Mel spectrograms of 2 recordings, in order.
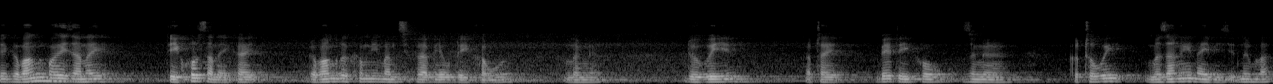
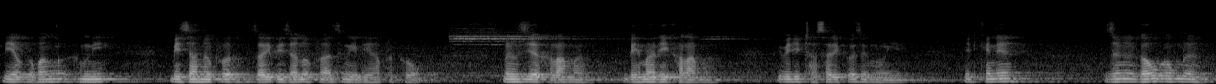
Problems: constant background noise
